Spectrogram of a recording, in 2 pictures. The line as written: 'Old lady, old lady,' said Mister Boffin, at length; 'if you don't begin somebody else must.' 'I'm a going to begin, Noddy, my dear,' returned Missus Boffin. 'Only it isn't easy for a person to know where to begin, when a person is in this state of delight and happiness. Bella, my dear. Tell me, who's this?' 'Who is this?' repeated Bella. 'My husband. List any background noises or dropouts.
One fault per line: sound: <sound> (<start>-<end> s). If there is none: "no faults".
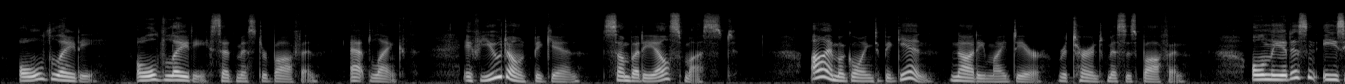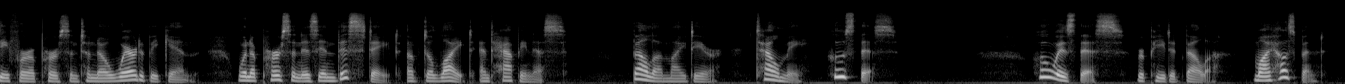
no faults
